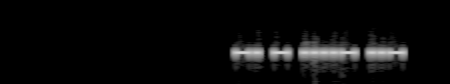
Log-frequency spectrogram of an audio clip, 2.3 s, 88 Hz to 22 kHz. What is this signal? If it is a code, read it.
Morse code, heard as a keyed tone, about 51 wpm, 700 Hz. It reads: NT4U
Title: USA Call Signs - 4 Characters - 2x Character Spacing - 50wpm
